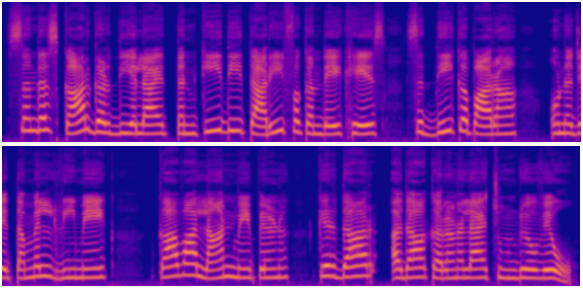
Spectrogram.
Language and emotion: Sindhi, neutral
